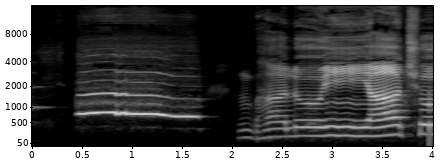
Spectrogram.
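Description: Bamboo flute (bansi) playing one held note that dips slightly in pitch as it ends. About two seconds in, a man's voice sings a short phrase of the melody.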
